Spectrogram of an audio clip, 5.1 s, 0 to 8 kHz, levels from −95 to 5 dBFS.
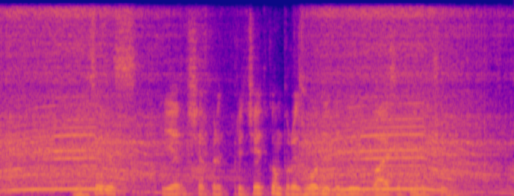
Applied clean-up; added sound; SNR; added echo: none; Domestic sounds, home sounds; -2 dB; reverberation time 0.3 s.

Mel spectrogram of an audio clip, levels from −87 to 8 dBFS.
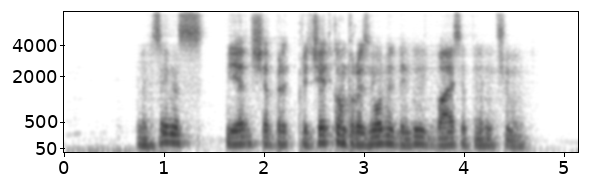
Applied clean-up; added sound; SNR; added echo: neural mask model DeepFilterNet 3.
